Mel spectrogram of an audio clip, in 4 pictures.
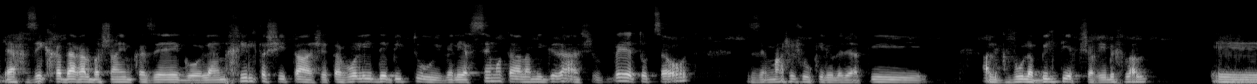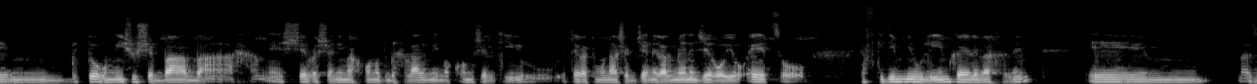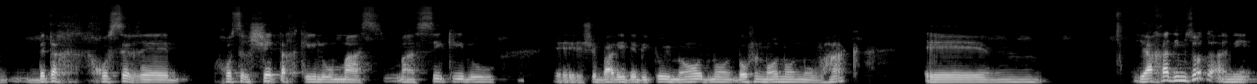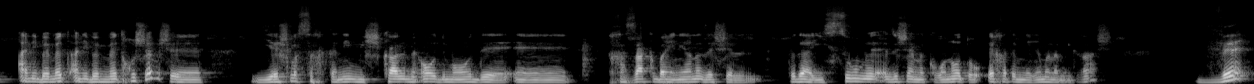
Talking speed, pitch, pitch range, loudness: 120 wpm, 115 Hz, 110-125 Hz, -23 LUFS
